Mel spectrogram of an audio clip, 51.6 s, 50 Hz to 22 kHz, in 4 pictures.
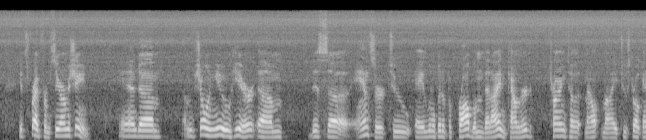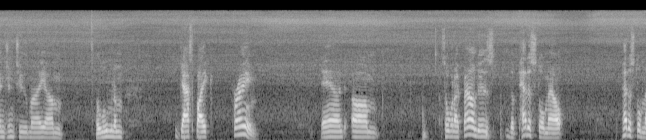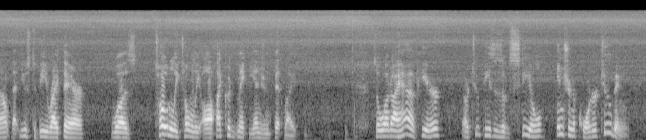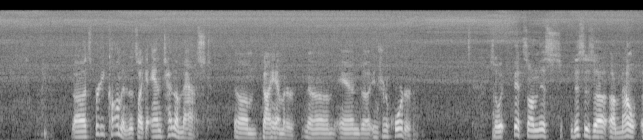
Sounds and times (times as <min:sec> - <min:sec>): Speech: 0:00.4 - 0:01.8, 0:02.4 - 0:14.2, 0:14.8 - 0:15.4, 0:16.4 - 0:18.1, 0:19.4 - 0:20.5, 0:21.6 - 0:24.2, 0:25.4 - 0:27.5, 0:28.1 - 0:31.8, 0:33.3 - 0:38.4, 0:40.2 - 0:47.1, 0:48.6 - 0:51.6.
